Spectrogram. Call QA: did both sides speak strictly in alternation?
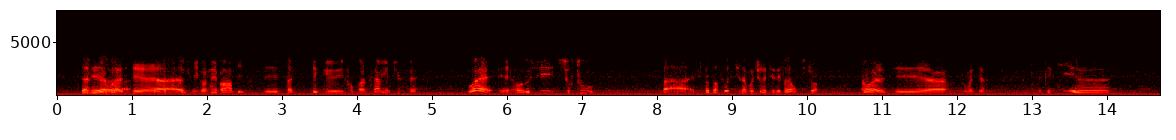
No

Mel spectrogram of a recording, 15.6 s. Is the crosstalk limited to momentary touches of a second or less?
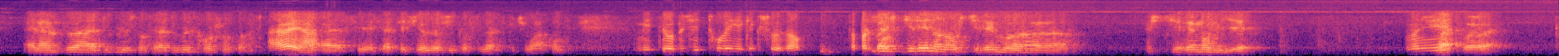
Yes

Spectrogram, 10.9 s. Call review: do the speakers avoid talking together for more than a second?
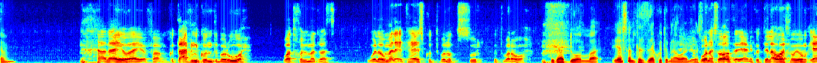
Yes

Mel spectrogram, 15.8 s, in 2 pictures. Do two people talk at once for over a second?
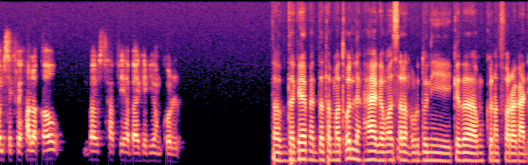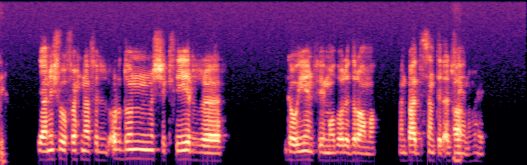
No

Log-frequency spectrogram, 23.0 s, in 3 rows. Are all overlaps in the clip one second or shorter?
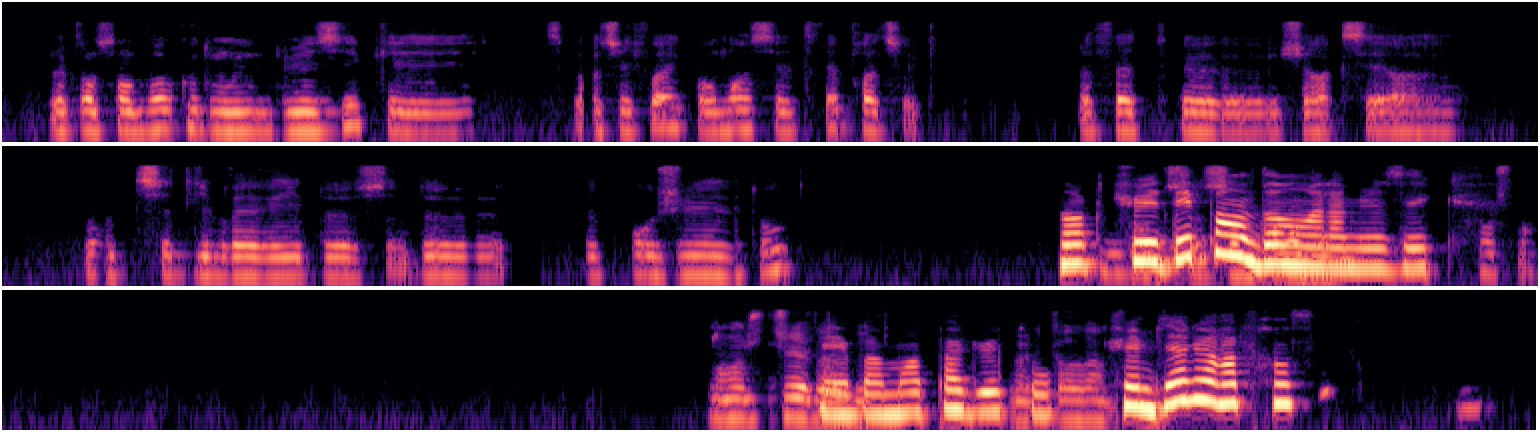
No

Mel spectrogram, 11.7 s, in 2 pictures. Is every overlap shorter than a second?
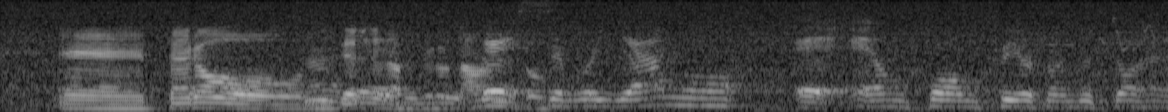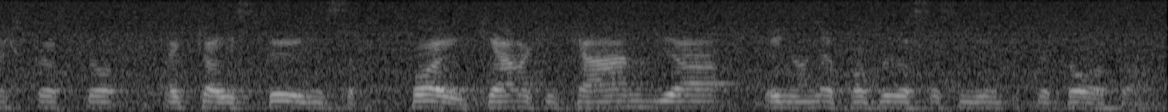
No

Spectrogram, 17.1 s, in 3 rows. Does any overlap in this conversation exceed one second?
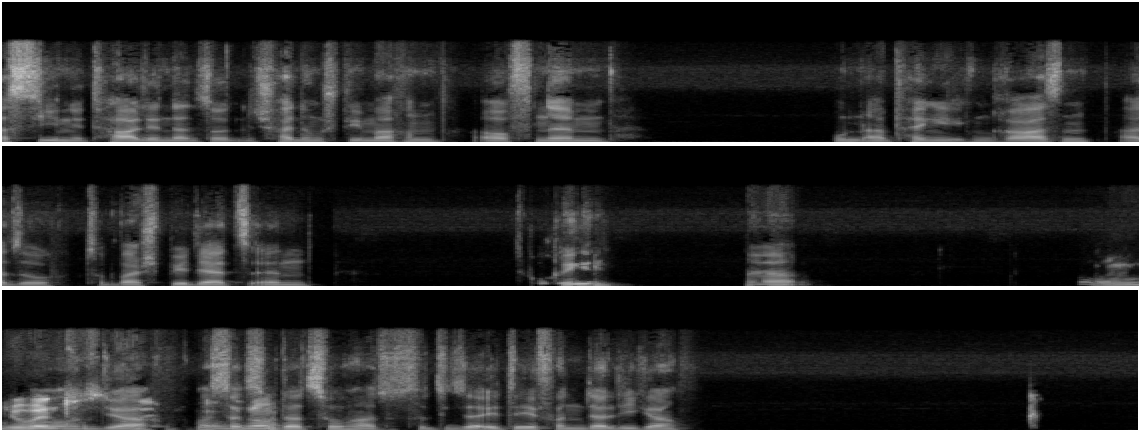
Yes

